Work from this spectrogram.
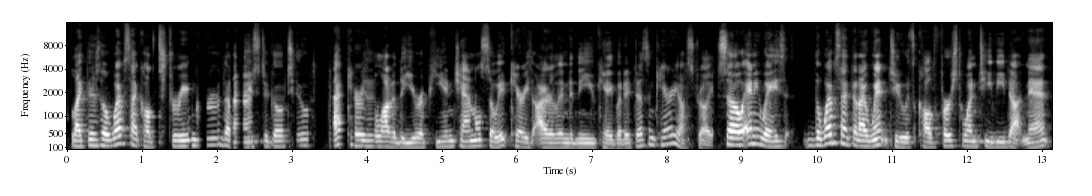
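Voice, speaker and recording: A man's voice: a little high, a little fast, hardly any pauses, fairly bright tone. Tired-voiced sassy man chatting. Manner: sassy, rambling, full of asides. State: tired, deepened voice. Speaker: show host. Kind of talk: casual chatty recap vlog. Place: hotel room.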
